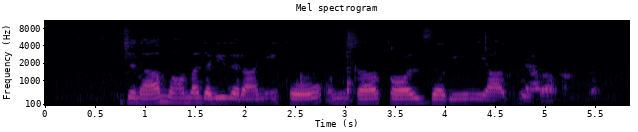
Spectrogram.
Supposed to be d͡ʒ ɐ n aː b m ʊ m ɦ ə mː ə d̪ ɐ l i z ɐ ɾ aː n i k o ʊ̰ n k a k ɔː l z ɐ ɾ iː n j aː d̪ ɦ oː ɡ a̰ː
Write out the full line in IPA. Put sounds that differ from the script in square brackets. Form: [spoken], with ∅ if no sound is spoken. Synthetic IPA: d͡ʒ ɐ n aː b m ʊ [∅] ɦ ə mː ə d̪ ɐ l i z ɐ ɾ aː n i k o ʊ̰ n k a k ɔː l z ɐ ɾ iː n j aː d̪ ɦ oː ɡ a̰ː

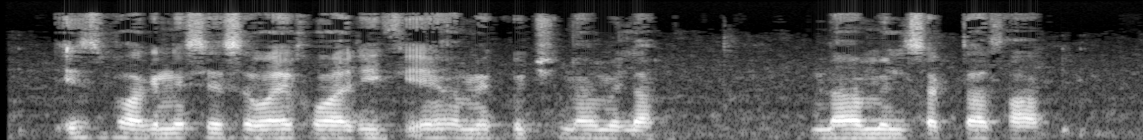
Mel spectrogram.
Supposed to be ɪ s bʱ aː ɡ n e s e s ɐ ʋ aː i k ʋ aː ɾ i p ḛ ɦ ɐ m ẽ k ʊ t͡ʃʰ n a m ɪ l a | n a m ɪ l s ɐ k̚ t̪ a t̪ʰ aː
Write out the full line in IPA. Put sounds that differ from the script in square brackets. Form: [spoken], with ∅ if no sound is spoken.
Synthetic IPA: ɪ s bʱ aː ɡ n e s e s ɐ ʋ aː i [x] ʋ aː ɾ i [k] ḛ ɦ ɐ m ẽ k ʊ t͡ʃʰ n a m ɪ l a | n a m ɪ l s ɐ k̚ t̪ a t̪ʰ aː

